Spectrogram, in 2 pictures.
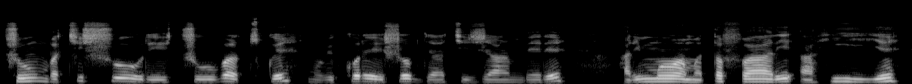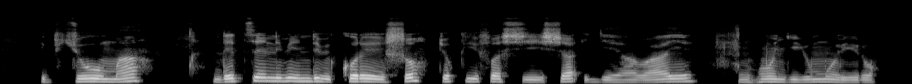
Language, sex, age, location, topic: Kinyarwanda, male, 25-35, Musanze, finance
